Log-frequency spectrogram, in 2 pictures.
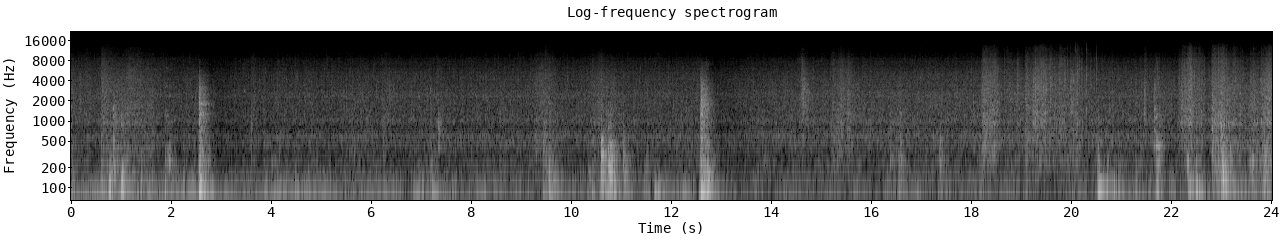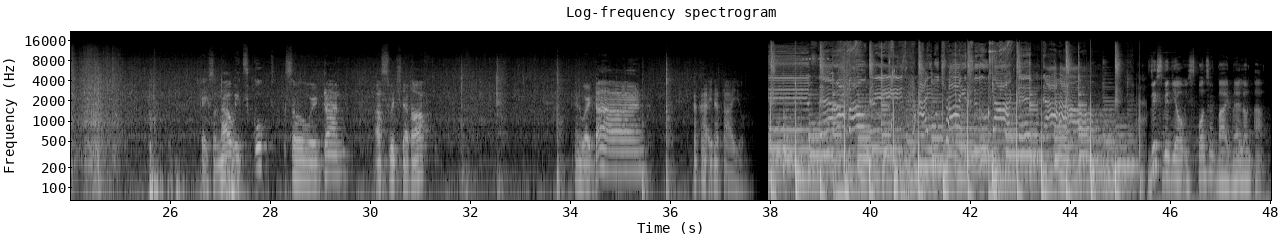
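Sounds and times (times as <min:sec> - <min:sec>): food sizzling and bubbling in a wok: 0:00.0 - 0:37.7.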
